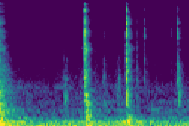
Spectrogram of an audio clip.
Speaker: That is wired incorrectly because that's in the on position now. I switch ignition on, hear nothing. Flick the switch to the off position. You can hear the relay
